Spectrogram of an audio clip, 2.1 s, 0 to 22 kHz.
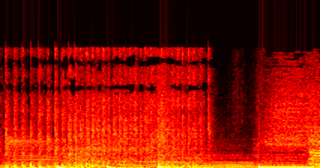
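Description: Pneumatic rivet gun hammering a rivet into the aluminium belly structure of a Cessna 140, a rapid burst that stops about a second and a half in, with a bucking bar held behind the rivet. Guitar music plays underneath.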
